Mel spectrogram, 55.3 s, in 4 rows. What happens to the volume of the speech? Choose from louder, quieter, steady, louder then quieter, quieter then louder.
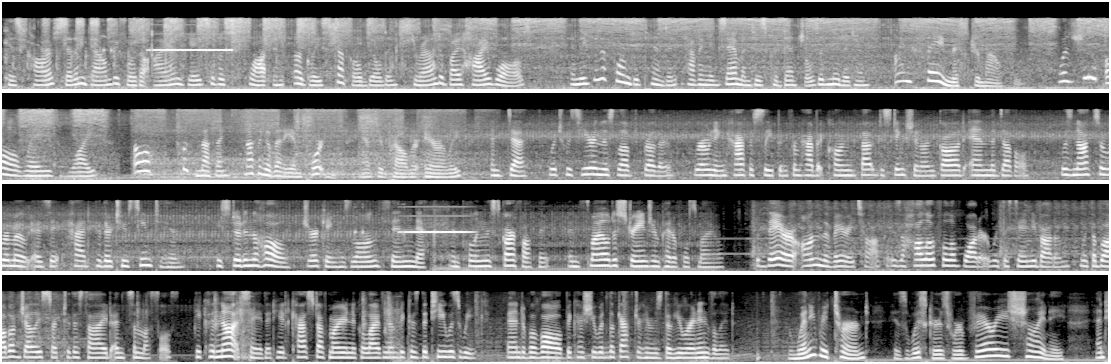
steady.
